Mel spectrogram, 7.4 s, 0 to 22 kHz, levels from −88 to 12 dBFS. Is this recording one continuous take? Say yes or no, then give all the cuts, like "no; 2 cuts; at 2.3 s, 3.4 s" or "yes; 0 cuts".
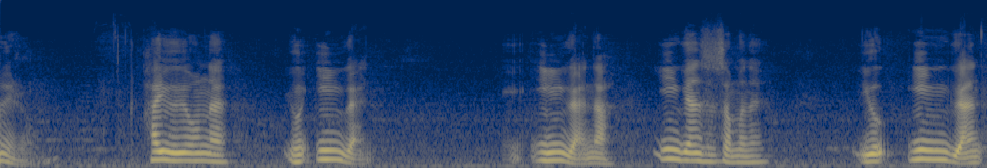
yes; 0 cuts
